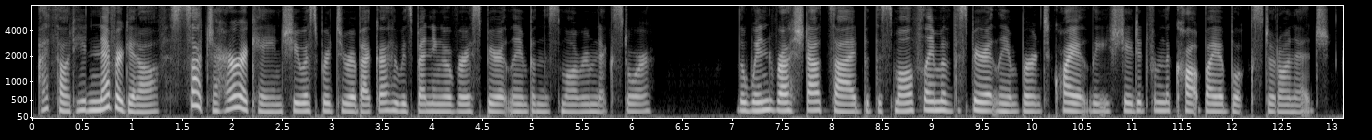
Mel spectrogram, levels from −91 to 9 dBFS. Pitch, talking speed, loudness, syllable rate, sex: 215 Hz, 225 wpm, -20 LUFS, 5.6 syllables/s, female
